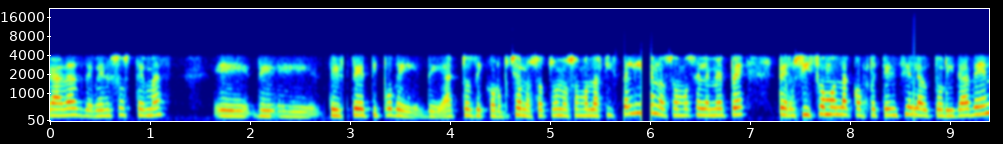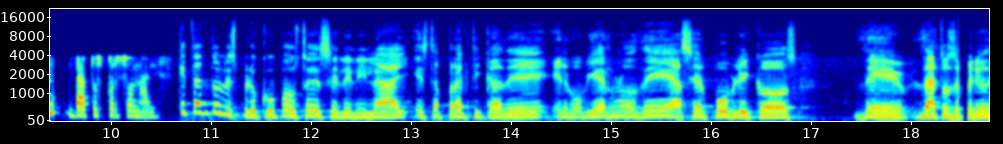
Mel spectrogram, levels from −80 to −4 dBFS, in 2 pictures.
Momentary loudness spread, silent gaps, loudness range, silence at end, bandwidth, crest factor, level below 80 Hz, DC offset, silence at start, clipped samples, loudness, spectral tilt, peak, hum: 10 LU; 5.93-6.01 s; 7 LU; 0 s; 15.5 kHz; 20 dB; -66 dBFS; under 0.1%; 0 s; under 0.1%; -27 LUFS; -4.5 dB/octave; -8 dBFS; none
